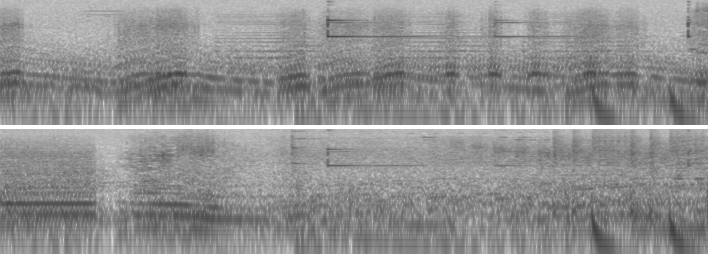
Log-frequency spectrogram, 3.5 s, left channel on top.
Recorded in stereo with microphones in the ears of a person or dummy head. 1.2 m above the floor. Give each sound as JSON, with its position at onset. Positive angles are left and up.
{"t": 1.6, "sound": "a clink", "side_deg": 25}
